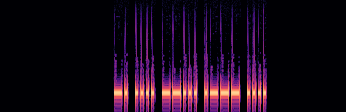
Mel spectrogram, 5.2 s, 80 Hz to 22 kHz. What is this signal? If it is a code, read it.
Morse code, heard as a keyed tone, about 30 wpm, 700 Hz. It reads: NH7JH
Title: USA Call Signs - 5 Characters - Repeated 2x - 30wpm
